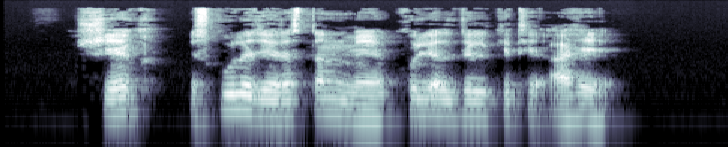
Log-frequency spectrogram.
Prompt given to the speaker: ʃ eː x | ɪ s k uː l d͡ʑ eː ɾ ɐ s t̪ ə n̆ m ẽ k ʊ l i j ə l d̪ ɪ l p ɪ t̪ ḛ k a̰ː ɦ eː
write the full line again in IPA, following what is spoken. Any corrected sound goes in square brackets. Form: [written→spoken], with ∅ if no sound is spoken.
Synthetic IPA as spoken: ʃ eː x | ɪ s k uː l d͡ʑ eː ɾ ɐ s t̪ ə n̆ m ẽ [k→kʰ] ʊ l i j ə l d̪ ɪ l [p→k] ɪ [t̪→t̪ʰ] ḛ [k→ʔ] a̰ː ɦ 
